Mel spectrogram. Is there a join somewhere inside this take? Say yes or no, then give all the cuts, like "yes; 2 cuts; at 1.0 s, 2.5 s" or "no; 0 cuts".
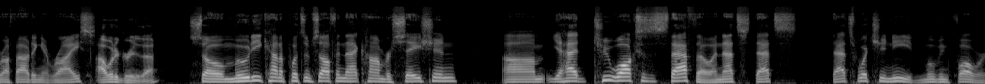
no; 0 cuts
